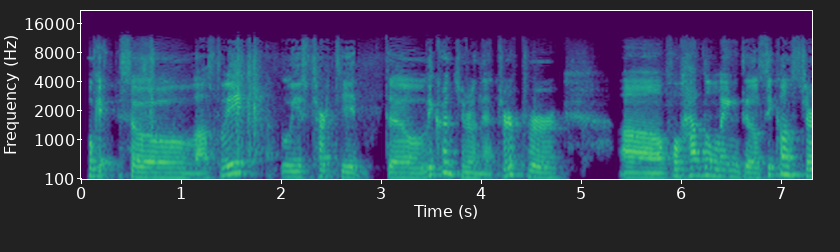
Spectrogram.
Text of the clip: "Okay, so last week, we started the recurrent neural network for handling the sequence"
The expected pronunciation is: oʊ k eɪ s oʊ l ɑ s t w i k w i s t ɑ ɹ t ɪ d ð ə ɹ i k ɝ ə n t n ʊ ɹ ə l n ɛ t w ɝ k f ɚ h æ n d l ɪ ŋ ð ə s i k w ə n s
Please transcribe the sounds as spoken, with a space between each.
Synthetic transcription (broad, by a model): oʊ k eɪ s oʊ l ɑ s t w i k w i s t ɑ ɹ t ɪ d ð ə l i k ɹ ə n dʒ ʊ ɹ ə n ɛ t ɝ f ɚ h æ n d l ɪ ŋ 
